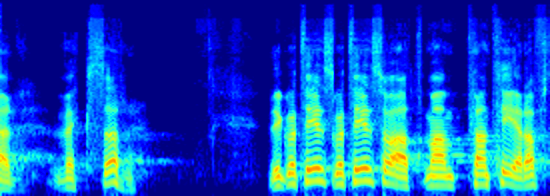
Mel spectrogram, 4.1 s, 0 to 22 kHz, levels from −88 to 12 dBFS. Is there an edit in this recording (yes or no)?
yes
